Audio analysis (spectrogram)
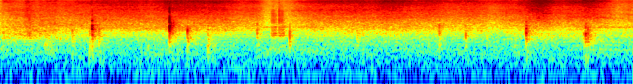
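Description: A bare palm and fingertips rub and smooth the flat, thin glossy page of a large hardcover World Book Atlas lying open, then a page is turned by hand. The sound is a quiet, steady, bright papery hiss with no low end, broken by a few faint, sharp crinkles and ticks.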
